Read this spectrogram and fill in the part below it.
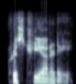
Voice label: "Christianity", American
